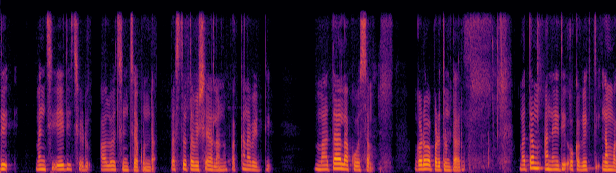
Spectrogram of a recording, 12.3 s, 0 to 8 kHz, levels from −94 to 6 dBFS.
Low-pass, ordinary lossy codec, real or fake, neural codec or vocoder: 7.2 kHz; none; real; none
